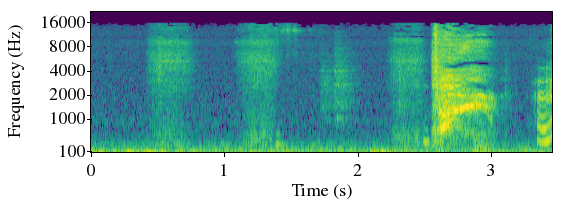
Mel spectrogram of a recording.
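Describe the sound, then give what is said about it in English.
Several short, breathy inhales build up before one loud sneeze bursts out near the end, its voiced tail trailing off over a low steady background rumble. “It's like sitting on the edge of my nose, I can feel it.”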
